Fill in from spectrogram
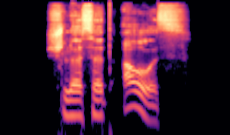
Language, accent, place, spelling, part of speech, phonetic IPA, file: German, Germany, Berlin, schlösset aus, verb, [ˌʃlœsət ˈaʊ̯s], De-schlösset aus.ogg
- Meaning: second-person plural subjunctive II of ausschließen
